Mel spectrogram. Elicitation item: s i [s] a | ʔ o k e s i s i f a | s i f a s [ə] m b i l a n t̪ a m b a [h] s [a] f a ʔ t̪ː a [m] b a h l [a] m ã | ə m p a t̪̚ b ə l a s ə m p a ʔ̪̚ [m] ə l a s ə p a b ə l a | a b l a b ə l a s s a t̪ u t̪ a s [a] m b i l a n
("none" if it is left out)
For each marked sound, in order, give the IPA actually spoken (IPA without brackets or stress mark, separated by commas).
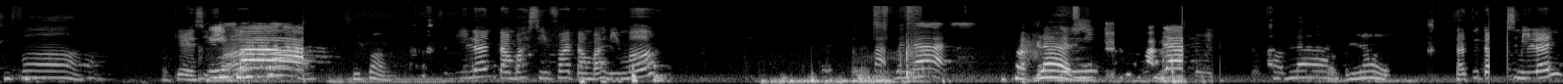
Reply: f, ə, h, i, m, i, b, ə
